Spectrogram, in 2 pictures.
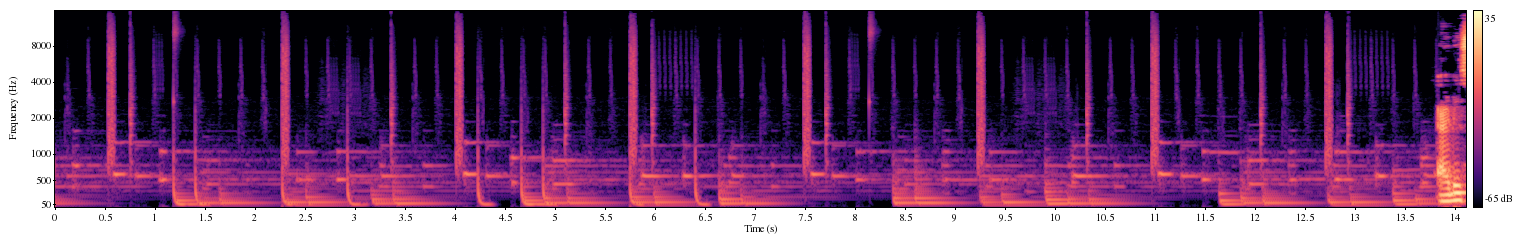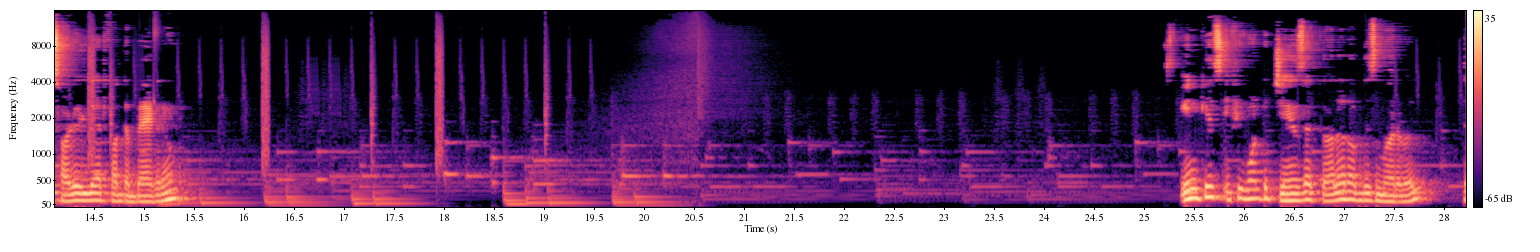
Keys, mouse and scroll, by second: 5.9 alt+scroll down 1, 7.3-7.9 drag, 11.9 ctrl+z, 13.3 click, 14.6 right click, 15.1 click, 16.0 right click, 16.7 click, 16.8 right click, 17.2 click, 19.4-20.3 typing, 20.4 Return, 21.8 click, 26.4 click, 27.4-28.2 typing.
